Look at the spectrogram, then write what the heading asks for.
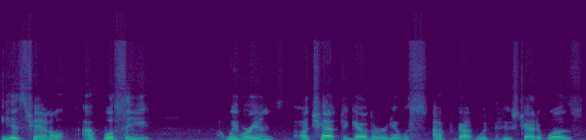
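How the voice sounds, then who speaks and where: Using a normal speaking voice, a woman talks at a fairly slow pace with a medium pitch and lively intonation. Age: 60s. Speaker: livestream guest. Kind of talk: casual chat.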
